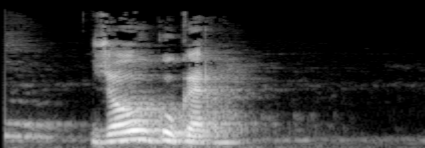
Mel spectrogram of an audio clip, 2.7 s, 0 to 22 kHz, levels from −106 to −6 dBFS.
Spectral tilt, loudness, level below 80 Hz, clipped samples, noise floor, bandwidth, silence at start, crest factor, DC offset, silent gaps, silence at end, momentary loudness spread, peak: -5 dB/octave; -15 LUFS; -56 dBFS; under 0.1%; -62 dBFS; 15.5 kHz; 0.05 s; 18 dB; under 0.1%; none; 1.15 s; 23 LU; -2 dBFS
